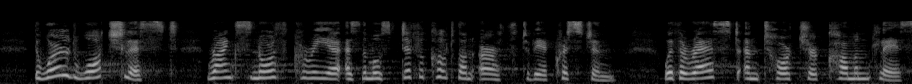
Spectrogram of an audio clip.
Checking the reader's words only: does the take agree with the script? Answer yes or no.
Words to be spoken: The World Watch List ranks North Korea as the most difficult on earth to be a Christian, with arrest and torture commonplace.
yes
